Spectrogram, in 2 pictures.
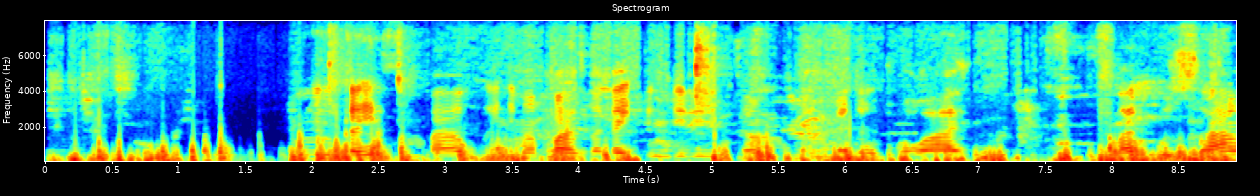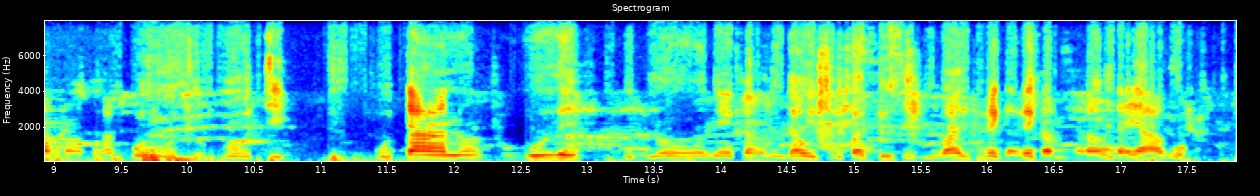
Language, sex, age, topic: Ndau, female, 25-35, health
